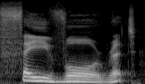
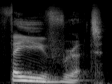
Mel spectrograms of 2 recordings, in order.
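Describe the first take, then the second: First: It is said with three full syllables. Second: It is said with two syllables, v-r together. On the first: The speaker calls it wrong. "Not favorite" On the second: The speaker calls it right.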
